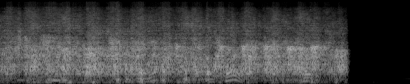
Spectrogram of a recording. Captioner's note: applause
